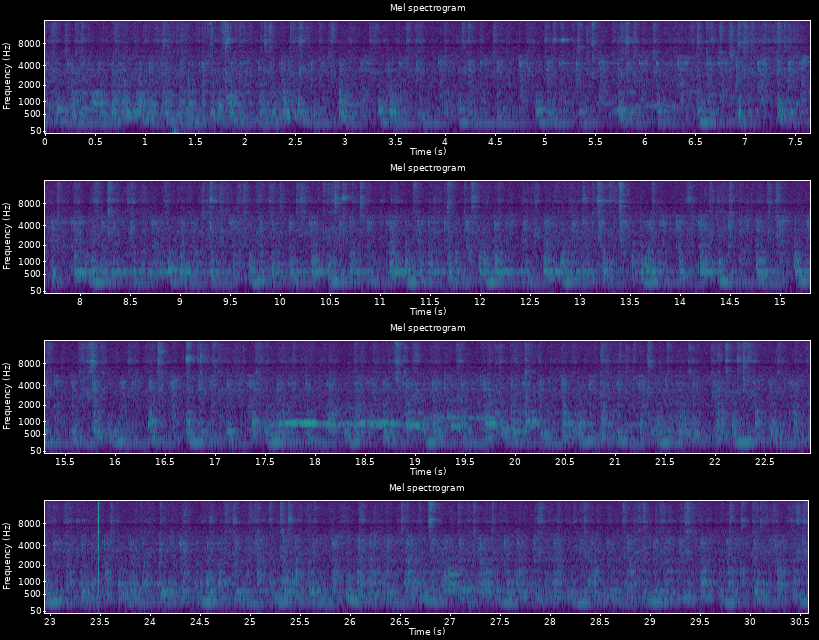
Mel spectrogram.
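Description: Live hand-drum music: a low drum beat repeating evenly, with a voice singing over it and a steady hiss behind.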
